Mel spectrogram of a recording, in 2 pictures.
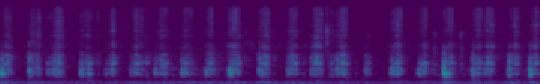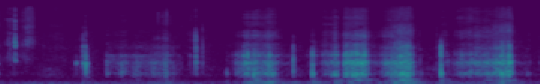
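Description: A metal pick with a wooden handle scrapes a grey plaster block with yellow fossil bits, while long-nailed fingers steady the block. A quick, even run of short, dry scratches comes first, then the strokes grow longer, rougher and louder toward the end.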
